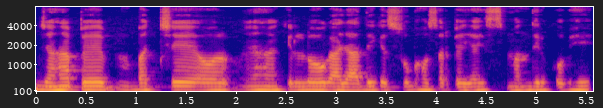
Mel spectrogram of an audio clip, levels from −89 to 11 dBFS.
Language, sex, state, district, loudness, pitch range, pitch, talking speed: Hindi, male, Bihar, Muzaffarpur, -18 LUFS, 125-130 Hz, 125 Hz, 195 wpm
